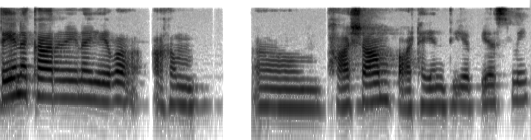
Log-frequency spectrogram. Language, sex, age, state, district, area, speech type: Sanskrit, female, 45-60, Telangana, Nirmal, urban, spontaneous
